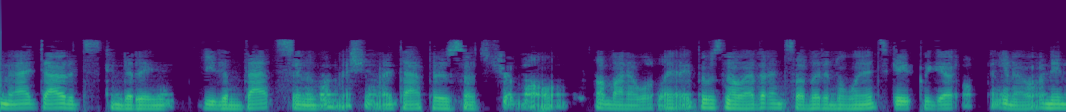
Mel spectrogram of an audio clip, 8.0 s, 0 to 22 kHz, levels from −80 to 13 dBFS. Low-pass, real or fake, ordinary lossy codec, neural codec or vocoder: 7.2 kHz; fake; MP3, 24 kbps; codec, 24 kHz, 1 kbps, SNAC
